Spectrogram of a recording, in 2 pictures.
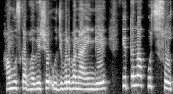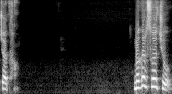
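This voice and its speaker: A woman giving emotional, earnest commentary to viewers, repeating phrases for emphasis. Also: sits high. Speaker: commentator on a crime case.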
